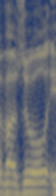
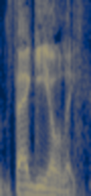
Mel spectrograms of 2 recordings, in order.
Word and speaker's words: fagioli: By the way, pasta fazool, if you're from the South, it's spelled fagioli. – Yes, it is. All right. Fagioli.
